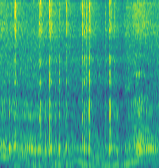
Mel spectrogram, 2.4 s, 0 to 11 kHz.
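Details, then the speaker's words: BMW E36 328i with newly fitted exhaust line and a revived pop-and-bang overrun tune: sharp cracks and pops fire in quick bursts as revs fall off; exhaust pops and bangs on overrun, working as intended. "Magnifique. C'est génial. La ligne, elle a un vrai son."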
